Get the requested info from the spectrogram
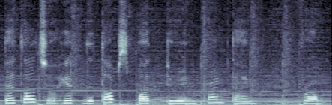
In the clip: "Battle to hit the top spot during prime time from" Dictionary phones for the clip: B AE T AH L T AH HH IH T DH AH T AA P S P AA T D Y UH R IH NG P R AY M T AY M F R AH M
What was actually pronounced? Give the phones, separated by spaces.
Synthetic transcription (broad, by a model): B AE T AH L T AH HH IH T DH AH T AA P S P AA T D Y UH R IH NG P R AY M T AY M F R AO M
